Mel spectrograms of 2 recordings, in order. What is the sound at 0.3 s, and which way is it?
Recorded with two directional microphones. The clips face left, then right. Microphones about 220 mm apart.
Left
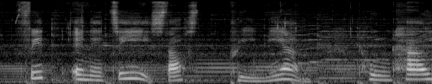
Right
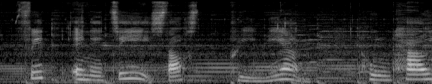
A woman's voice, 20° left (ahead or behind).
